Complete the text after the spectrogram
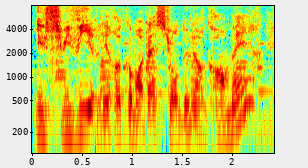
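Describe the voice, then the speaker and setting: A woman narrating a scripted fairy tale for children in an expressive storytelling manner. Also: low voice, brisk. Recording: music behind the voice.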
